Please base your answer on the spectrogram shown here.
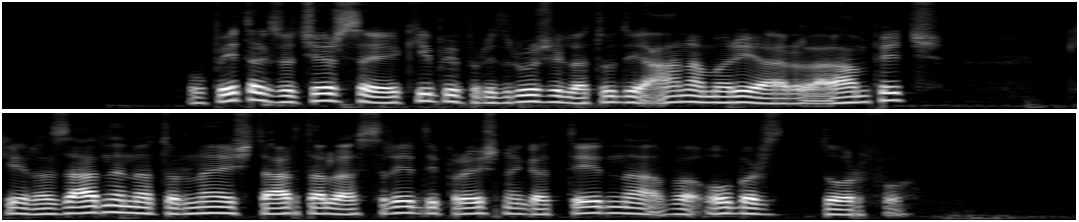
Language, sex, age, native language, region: Slovenian, male, 18-29, Slovenian, Central Slovenia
